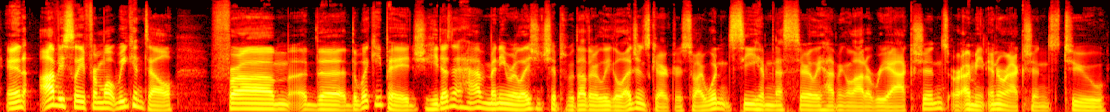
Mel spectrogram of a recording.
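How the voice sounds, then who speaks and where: A man reacting casually to game voicelines, talking like a relaxed video host. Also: fairly low pitch, brisk, dry recording.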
